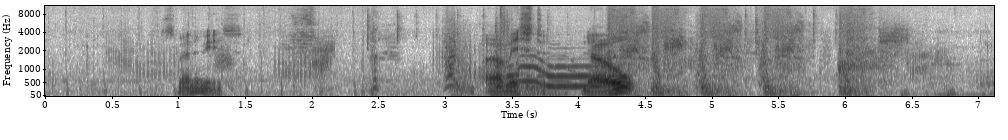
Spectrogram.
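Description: A blade slashes and clanks in a fight.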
